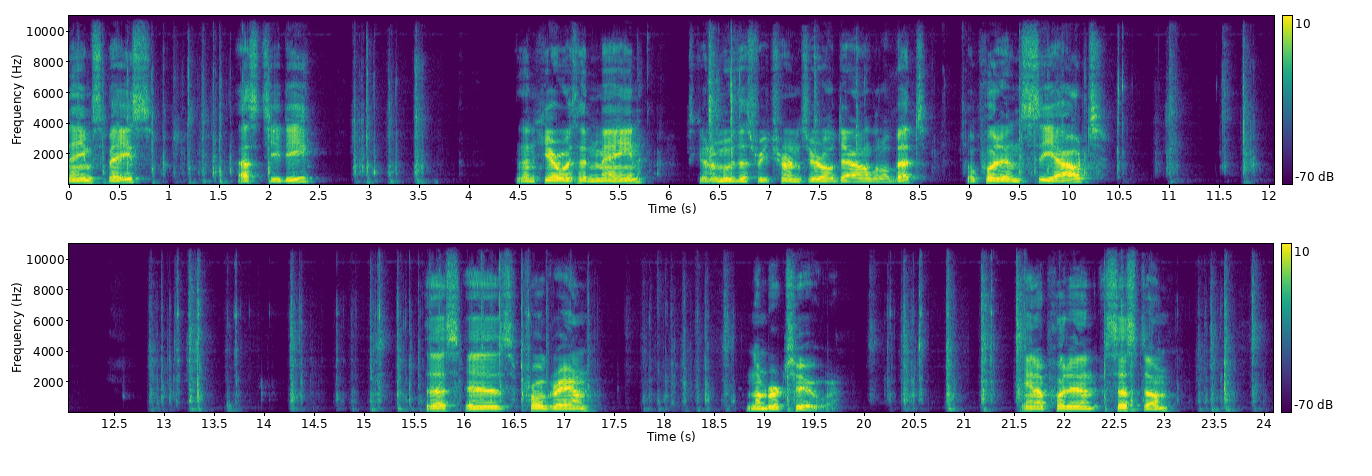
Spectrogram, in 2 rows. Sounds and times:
Speech: 0.0s - 0.9s, 1.7s - 2.5s, 4.5s - 10.4s, 15.6s - 17.3s, 18.8s - 19.8s, 21.6s - 23.1s
Computer keyboard: 0.3s - 2.1s, 2.8s - 3.6s, 5.8s - 6.8s, 9.4s - 11.9s, 12.8s - 18.8s, 20.1s - 21.7s, 22.4s - 24.0s.

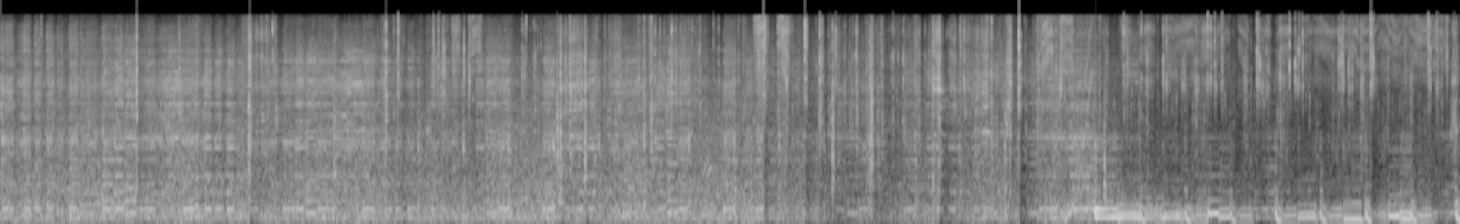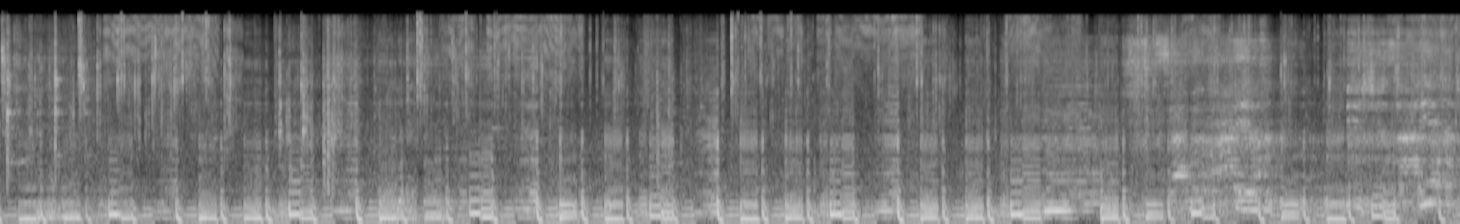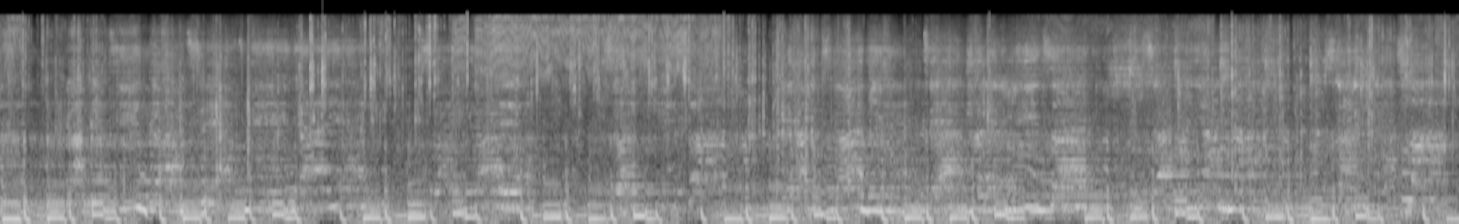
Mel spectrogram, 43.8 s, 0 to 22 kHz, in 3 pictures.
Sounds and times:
Music: 0.0s - 43.7s
Spray: 19.0s - 20.4s, 21.9s - 24.0s, 32.8s - 36.6s.

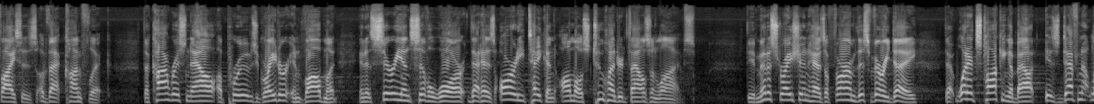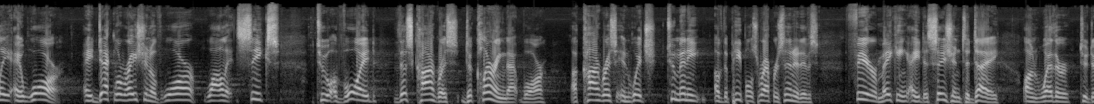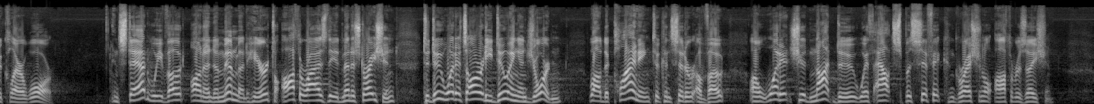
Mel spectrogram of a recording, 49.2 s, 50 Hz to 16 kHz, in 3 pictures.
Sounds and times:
Male speech, man speaking: 0.0s - 1.6s, 2.2s - 10.4s, 11.2s - 20.6s, 21.2s - 33.6s, 34.5s - 48.6s
Narration, monologue: 0.0s - 49.2s.

